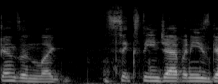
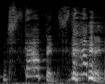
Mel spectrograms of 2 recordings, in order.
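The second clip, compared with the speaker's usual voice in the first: much higher, building to loud laughing yell; panicked plea; 7 dB louder than usual. Retold or imitated. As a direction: beg him to stop. Narrator pleads with shouting friend.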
